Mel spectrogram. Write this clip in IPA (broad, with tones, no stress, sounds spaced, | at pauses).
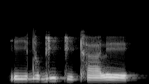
ɾ iː˨ d ʊ˦˨ ɡ iː˦ k i˨ kʰ aː˨ l eː˦˨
